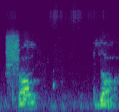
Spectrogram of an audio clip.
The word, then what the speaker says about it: Shamya: So to say my name is, it is Sham Ya. So Sham Ya. So that is how you say my name. So Sham means name, and Ya is how you'd say my name.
